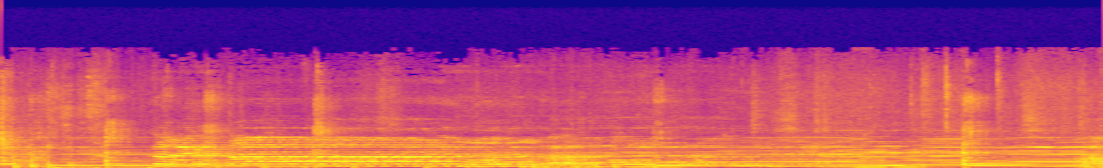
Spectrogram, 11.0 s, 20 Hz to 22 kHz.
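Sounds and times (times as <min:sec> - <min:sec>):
harmonium: 0:00.0 - 0:11.0
tabla strokes: 0:00.0 - 0:11.0
woman singing classical vocals: 0:01.5 - 0:09.3.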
